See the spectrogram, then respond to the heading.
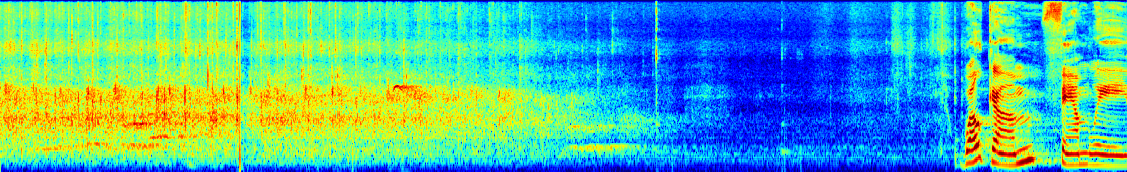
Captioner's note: applause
